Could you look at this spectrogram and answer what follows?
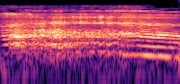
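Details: Newborn baby girl born to a gestational surrogate, crying just after birth: a brief, high-pitched, strong wail; a normal newborn cry.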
